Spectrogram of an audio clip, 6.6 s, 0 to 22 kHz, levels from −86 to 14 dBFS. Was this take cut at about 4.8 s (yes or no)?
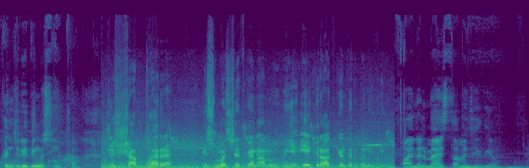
yes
